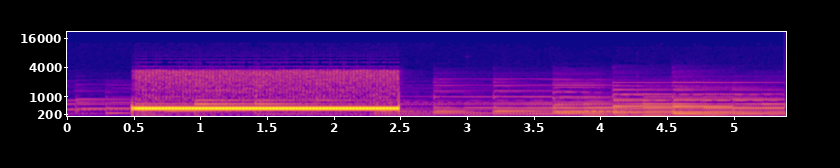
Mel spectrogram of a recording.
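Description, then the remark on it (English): A loud, steady phone ringback tone on an outgoing call sounds once for about two seconds, followed by a series of quieter stepped electronic tones on the line. No one speaks. “Phone's ringing.”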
